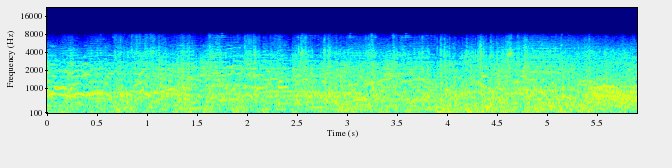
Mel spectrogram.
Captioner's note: cheering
